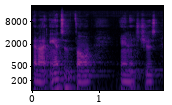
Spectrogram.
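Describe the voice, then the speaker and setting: A young man with a low, gravelly voice tells a rambling, exasperated story, swearing freely. His voice rings in an echoey room. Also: little pitch movement, fairly quick. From United States. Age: young adult. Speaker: vlogger. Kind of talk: casual storytelling.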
